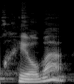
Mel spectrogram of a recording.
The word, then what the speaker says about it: Jehová: o encontrar una traducción, se mezclan la palabra YHWH con las vocales de Adonai. Y así obtenemos el resultado que en español se puede traducir como Jehová o Yahová.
